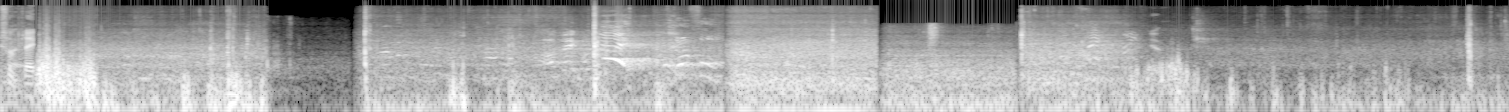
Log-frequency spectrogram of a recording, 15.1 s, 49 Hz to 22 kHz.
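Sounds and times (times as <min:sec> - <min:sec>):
wind rumbling on microphone: 0:00.0 - 0:02.9, 0:03.8 - 0:05.4, 0:08.5 - 0:15.0.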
